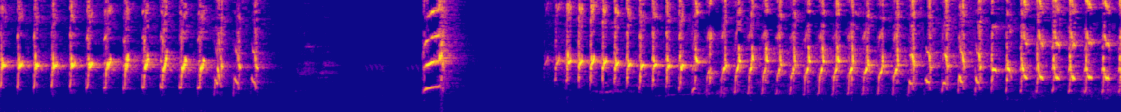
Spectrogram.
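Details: A lovebird in fighting mood, kept as a single fighter, chatters in a fast, harsh rattle, stops, gives one sharp note after a silence, then breaks back into the long 'ngekek' chatter.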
